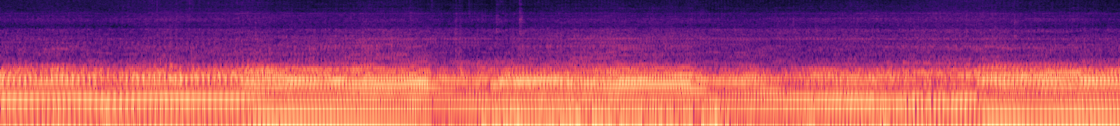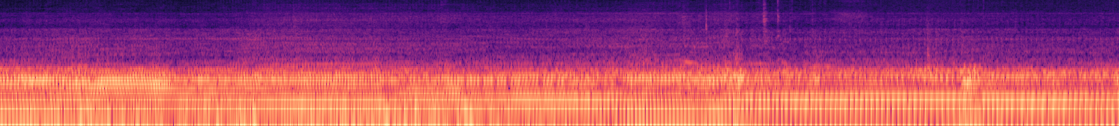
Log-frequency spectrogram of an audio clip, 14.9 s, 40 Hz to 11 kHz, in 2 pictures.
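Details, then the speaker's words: Honda Big Red ATC250ES that wouldn't start, fixed by cleaning brown sticky deposits from carb and intake and refilling with stabilized gas plus Sea Foam; the single revs cleanly and evenly with no stumbling, the automatic clutch works well, and it accelerates well. "Yeah, the automatic clutch is working beautifully. The shifting clutch. Yeah, the carburetor is completely clean. It's accelerating well."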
